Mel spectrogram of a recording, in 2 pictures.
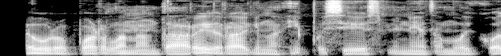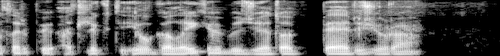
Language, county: Lithuanian, Panevėžys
